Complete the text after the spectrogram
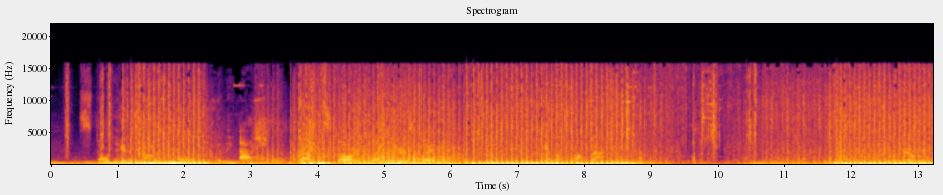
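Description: Rapid automatic gunfire rattles in bursts.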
